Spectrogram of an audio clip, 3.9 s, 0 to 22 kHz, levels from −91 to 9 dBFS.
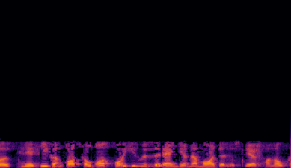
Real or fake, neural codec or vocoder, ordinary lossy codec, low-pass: fake; codec, 16 kHz, 4 kbps, X-Codec, HuBERT features, trained on LibriSpeech; AAC, 16 kbps; 3.6 kHz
